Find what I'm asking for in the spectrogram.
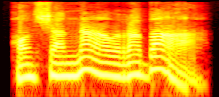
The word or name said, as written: Hoshana Rabbah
